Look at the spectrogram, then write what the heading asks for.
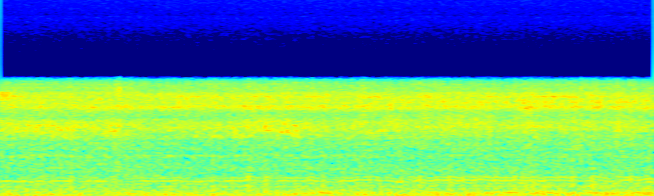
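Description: KTM dirt bike engine running steadily under way on a dirt trail, heard from the rider's helmet camera, with a constant low rumble beneath it.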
